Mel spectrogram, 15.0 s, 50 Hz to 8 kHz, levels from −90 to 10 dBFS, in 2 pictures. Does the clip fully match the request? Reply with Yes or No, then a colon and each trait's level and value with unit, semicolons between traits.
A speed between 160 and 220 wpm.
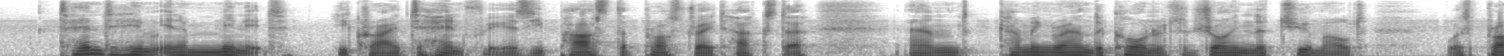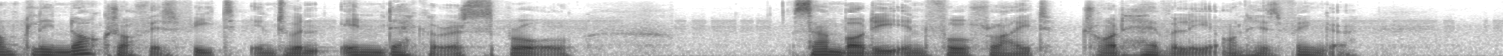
Yes: average, 175 wpm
